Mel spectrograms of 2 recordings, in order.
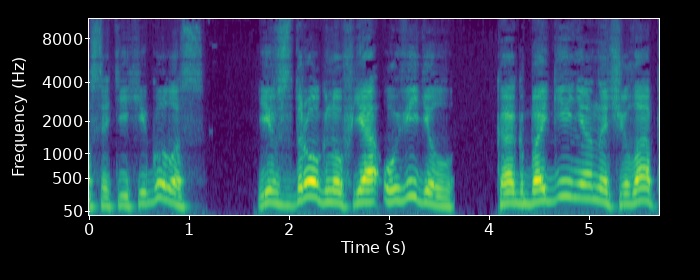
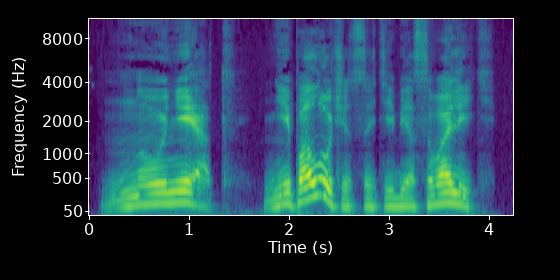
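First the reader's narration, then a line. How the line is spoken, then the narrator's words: Growl. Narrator (Russian): прорычал Сайдекс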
